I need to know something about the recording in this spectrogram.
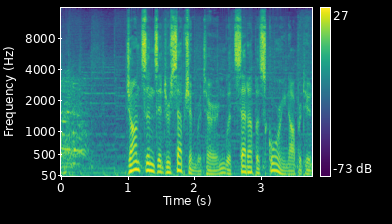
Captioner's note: voiceover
